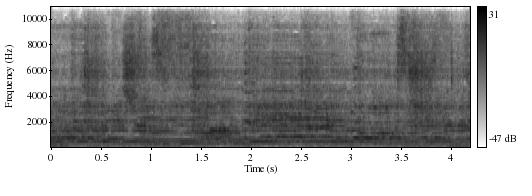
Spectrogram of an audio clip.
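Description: Music with a choir singing held notes at a steady level.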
